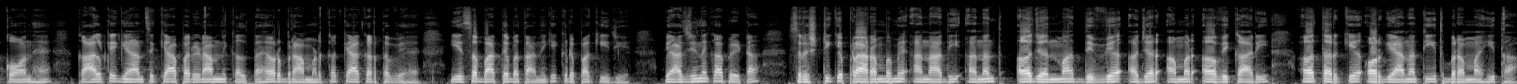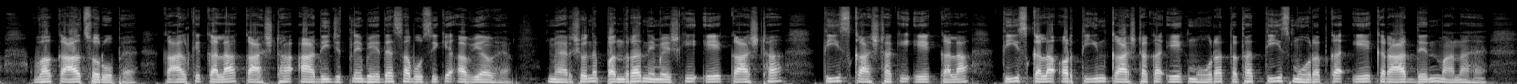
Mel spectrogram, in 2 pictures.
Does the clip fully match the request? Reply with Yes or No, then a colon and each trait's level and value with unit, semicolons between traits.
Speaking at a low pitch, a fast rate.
No: low, 125 Hz; average, 180 wpm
